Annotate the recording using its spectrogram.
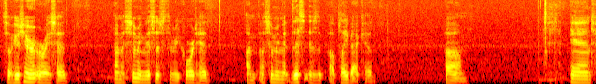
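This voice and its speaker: A mid-range, dark-toned male voice comes through a low-quality home recording with background noise. The man, middle-aged or older, is a hobbyist demonstrating vintage electronics without a script. He works hands-on, musing hesitantly and regularly trailing off.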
